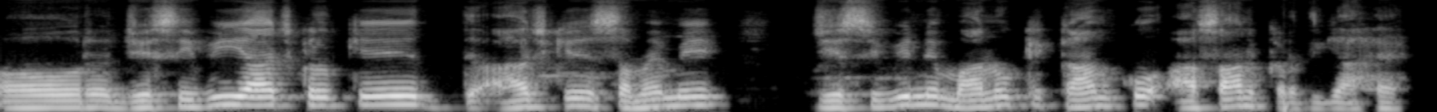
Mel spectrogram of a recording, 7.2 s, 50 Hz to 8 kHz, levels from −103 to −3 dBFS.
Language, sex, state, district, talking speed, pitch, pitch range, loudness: Hindi, male, Uttar Pradesh, Gorakhpur, 150 wpm, 150 Hz, 135-175 Hz, -26 LUFS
